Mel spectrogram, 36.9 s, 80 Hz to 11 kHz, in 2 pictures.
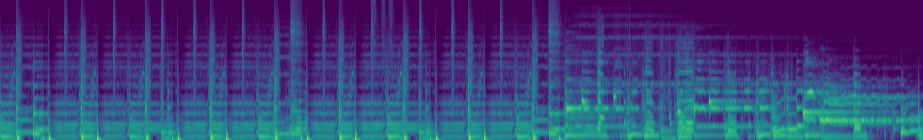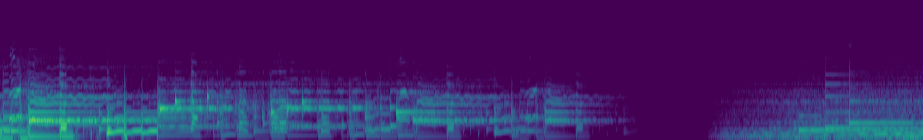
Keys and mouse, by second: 0.4-1.2 typing, 5.6 double click, 23.6 double click, 25.6 double click, 31.1 double click, 33.7 double click.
